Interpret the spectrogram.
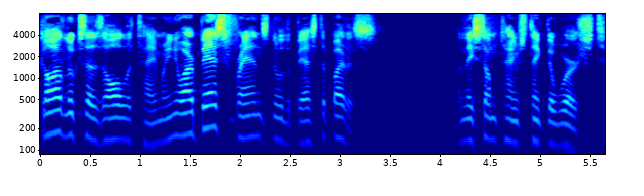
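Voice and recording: Fairly quick in pace, a man speaks with a Belfast accent and a fairly bright tone. His pitch varies in an ordinary way. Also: medium pitch for a man. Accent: Northern Irish, Belfast.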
